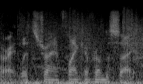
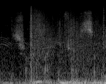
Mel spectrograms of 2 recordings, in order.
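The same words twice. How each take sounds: First: Said in the usual way. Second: Soft unvoiced whisper. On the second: Real, not acted. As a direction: whisper the plan to yourself. Repeat whispered.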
